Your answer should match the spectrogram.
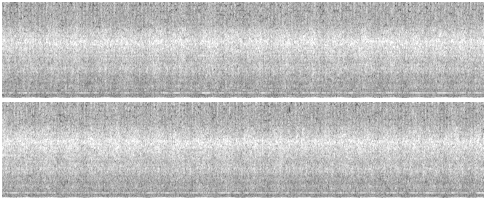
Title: Tino misfiring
